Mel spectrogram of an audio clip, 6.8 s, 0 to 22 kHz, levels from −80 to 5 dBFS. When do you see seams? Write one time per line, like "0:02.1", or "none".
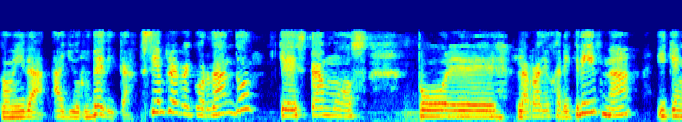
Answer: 0:01.4

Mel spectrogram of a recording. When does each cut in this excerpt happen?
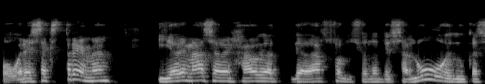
none

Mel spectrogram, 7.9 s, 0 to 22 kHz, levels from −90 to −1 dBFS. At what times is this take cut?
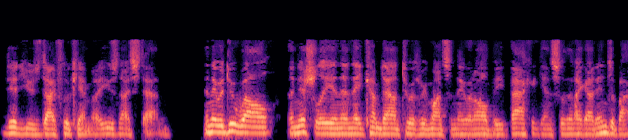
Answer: none

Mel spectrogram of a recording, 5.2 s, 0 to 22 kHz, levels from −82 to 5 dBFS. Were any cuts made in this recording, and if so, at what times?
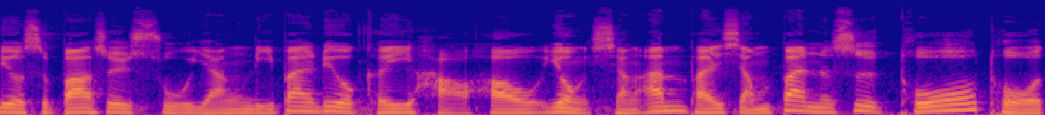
none

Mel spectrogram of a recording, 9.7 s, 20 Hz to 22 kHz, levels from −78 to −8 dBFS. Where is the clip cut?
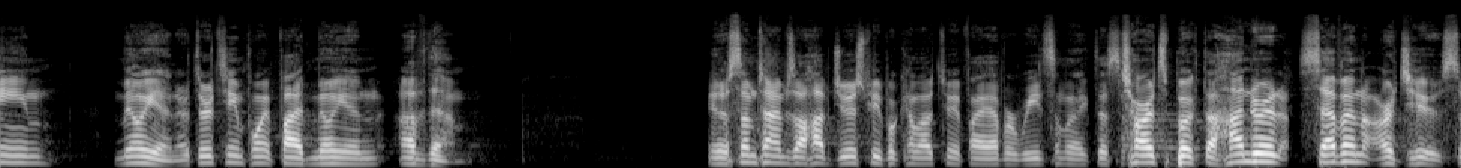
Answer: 0:07.5
0:08.5

